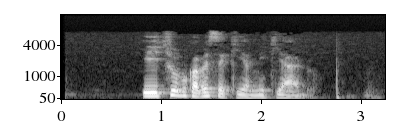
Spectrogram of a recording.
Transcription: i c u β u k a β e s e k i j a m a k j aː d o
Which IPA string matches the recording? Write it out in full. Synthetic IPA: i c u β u k a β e s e k i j a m i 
